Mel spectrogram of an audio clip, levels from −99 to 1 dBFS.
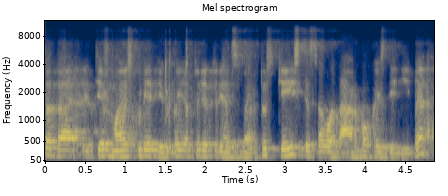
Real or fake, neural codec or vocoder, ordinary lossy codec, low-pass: fake; codec, 16 kHz, 4 kbps, FreqCodec, smaller model; Opus, 24 kbps; 7.2 kHz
